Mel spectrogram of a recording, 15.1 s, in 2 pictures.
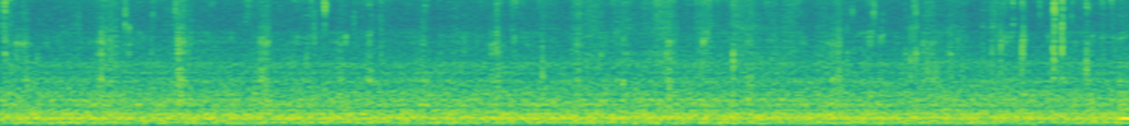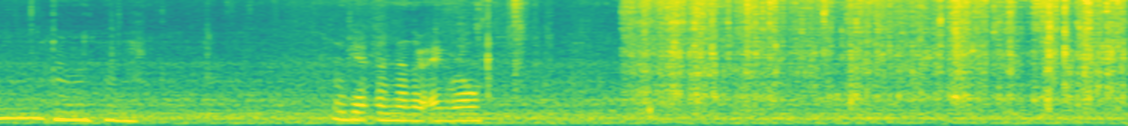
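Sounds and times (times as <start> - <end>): person chewing: 0.0 - 9.2
short hummed sounds: 0.0 - 15.0.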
